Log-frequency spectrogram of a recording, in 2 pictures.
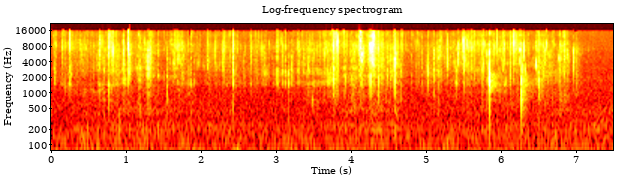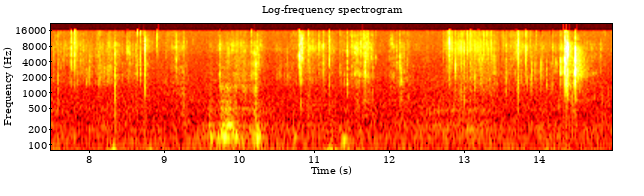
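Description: Light-blue sticky slime with white beads is stretched, clapped between the palms and squeezed in the fingers. It gives a steady run of bright crinkling crackles and sharp sticky pops, with a few duller, lower squelches where it is pressed together.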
